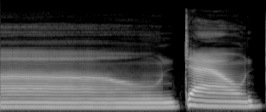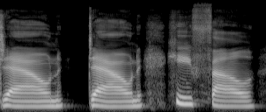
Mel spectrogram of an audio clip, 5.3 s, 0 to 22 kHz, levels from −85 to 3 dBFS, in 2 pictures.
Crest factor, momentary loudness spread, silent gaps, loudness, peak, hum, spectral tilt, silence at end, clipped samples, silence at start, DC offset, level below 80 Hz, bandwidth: 18 dB; 8 LU; none; -22 LUFS; -4 dBFS; none; -5 dB/octave; 0.15 s; under 0.1%; 0 s; under 0.1%; -70 dBFS; 19.5 kHz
